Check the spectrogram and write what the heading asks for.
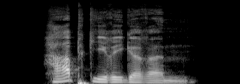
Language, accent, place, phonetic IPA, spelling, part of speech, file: German, Germany, Berlin, [ˈhaːpˌɡiːʁɪɡəʁəm], habgierigerem, adjective, De-habgierigerem.ogg
- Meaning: strong dative masculine/neuter singular comparative degree of habgierig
